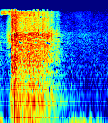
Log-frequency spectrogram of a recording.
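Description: An office door bangs shut at a company that has closed down, as the person inside stops answering. One loud, sharp impact rings out and slowly fades.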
